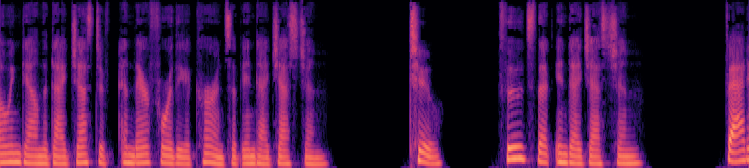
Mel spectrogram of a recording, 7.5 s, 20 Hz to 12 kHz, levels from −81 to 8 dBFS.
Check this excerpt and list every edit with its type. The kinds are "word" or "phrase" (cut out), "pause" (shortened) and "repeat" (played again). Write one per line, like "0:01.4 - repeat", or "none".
0:01.1 - word
0:05.5 - word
